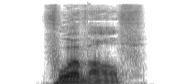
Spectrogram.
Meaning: first/third-person singular dependent preterite of vorwerfen
- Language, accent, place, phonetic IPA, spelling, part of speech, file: German, Germany, Berlin, [ˈfoːɐ̯ˌvaʁf], vorwarf, verb, De-vorwarf.ogg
